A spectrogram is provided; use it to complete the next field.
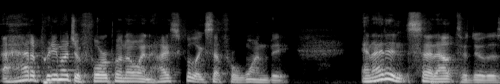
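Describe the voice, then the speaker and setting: In a quiet background, a man with an American accent and an unremarkable speaking voice talks at a fairly quick pace with lively intonation. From Cuba, emigrated to the US at ten. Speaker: spiritual teacher and author. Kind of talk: interview. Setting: video call.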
